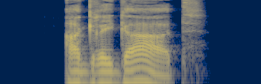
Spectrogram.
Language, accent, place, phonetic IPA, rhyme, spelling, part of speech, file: German, Germany, Berlin, [ˌaɡʁeˈɡaːt], -aːt, Aggregat, noun, De-Aggregat2.ogg
- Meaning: 1. a system (set of devices or mechanisms designed to perform a single task) 2. aggregate (mass of mineral crystals) 3. a species complex (collection of similar species)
